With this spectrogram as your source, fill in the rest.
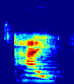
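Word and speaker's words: high: नो, नो में के silent है, नाइट में के साइलेंट है, एच में हाई, हाई में जी साइलेंट है, ओके।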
